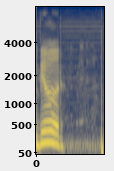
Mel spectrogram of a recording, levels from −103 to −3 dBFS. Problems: none marked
